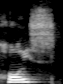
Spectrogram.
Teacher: el sonido O es transformado en OI, como en house sería hois.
